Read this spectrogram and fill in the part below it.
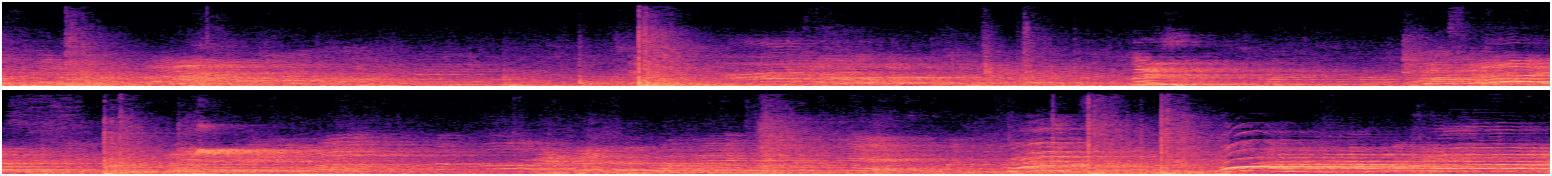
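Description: Young women and girls shout and call out in a large echoing hall.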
